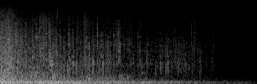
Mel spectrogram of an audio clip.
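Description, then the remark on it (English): A heavy explosion booms out outside, its deep rumble mixed with crackling debris before gradually fading away over a couple of seconds. No voices are present. “The explosions continue to rock the outside world.”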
